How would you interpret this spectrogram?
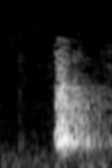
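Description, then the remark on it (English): A dog lets out one sudden, loud bark, its harsh sound lingering briefly before fading, after a moment of near silence. No one speaks. “I'll shoot the dog as it comes out.”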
